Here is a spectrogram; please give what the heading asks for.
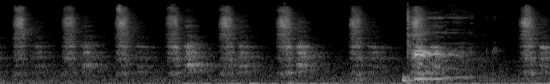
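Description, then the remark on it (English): A voice imitates a man sitting in a chair, breathing weirdly and grabbing his neck: rapid, ragged gasping breaths, about a dozen sharp intakes in a steady rhythm, ending with a strained, choked vocal sound. Fairly loud, with no words spoken. “He sit in the chair, starts breathing all weird, grabbing his neck.”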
